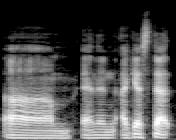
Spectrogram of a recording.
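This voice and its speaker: A man's voice: rumbling low, fairly even intonation, a little slow. A man hosting a joke show in casual chat, rambling along with many hesitations. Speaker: host of a dad joke show.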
